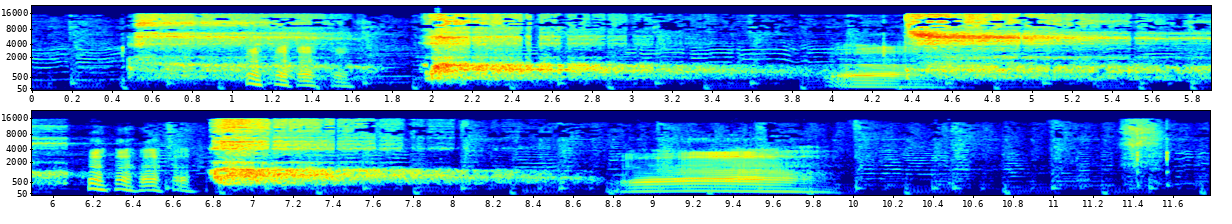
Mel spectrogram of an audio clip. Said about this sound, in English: And then the devil shows up on the screen looking at Joe and breathes deeply.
